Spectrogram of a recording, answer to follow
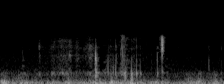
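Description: Wind buffeting the microphone in irregular gusty thumps, with a short run of clicks and rustles from the camera being handled about a second in.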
